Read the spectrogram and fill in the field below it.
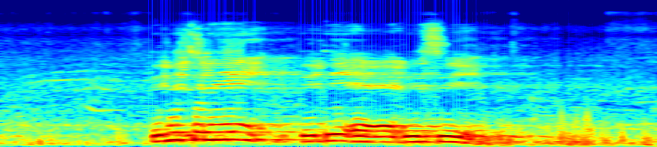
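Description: A man speaks loudly through a microphone and loudspeakers outdoors.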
